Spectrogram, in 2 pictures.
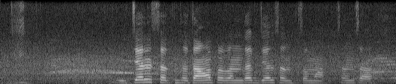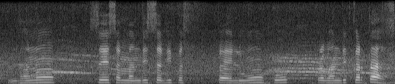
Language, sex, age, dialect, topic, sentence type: Hindi, female, 25-30, Awadhi Bundeli, agriculture, statement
